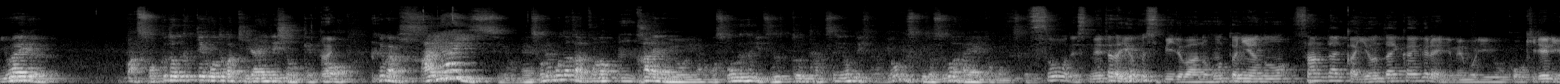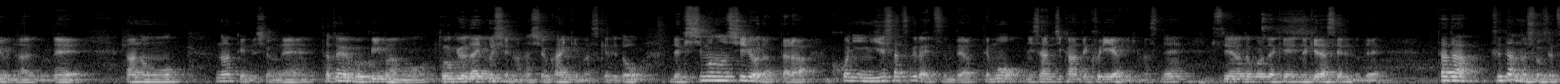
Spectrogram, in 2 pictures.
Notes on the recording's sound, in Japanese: 1月公開収録。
